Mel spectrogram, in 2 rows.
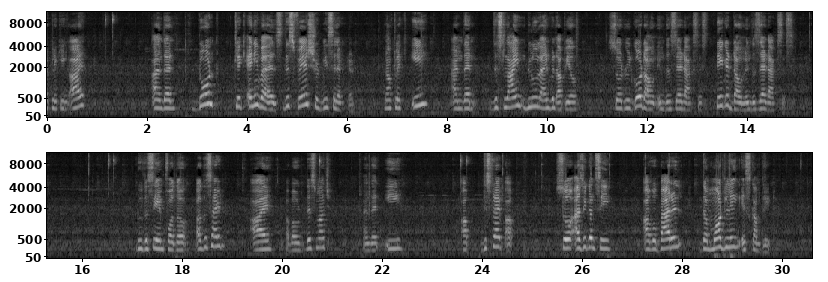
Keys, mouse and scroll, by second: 7.3 e, 15.3-16.5 middle drag, 16.5 click, 17.9 i, 21.6 e, 24.1-30.6 middle drag.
